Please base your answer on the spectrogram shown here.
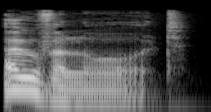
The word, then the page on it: overlord: British English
